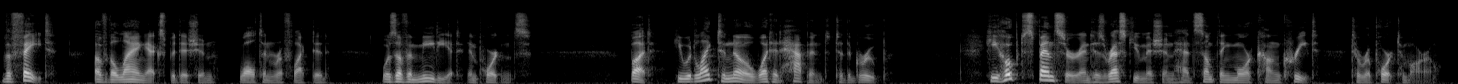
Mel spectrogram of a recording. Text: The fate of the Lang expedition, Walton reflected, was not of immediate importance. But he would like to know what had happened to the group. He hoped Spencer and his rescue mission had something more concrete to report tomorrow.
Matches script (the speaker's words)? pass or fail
fail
